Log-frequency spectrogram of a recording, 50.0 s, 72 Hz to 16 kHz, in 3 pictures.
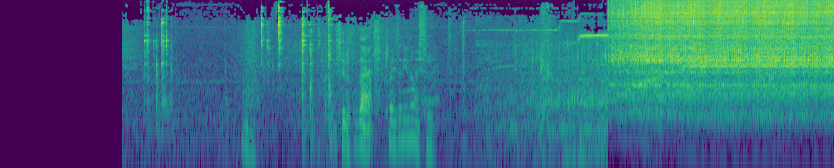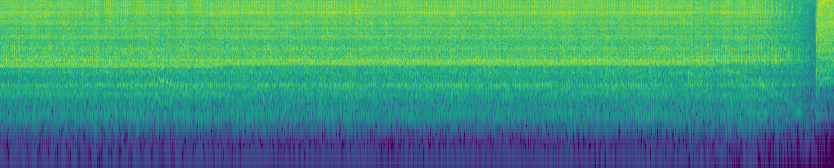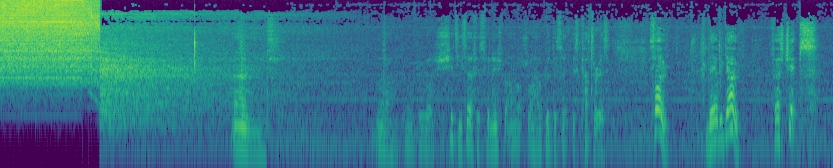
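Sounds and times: milling machine cutting metal: 0:12.1 - 0:38.0.

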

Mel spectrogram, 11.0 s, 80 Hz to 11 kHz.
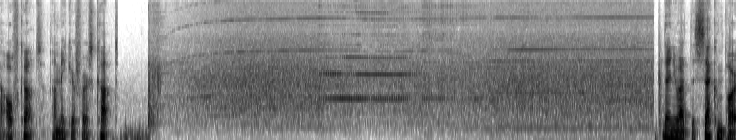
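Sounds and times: saw blade cutting board: 0:02.2 - 0:09.9
table saw whining: 0:02.2 - 0:09.9.

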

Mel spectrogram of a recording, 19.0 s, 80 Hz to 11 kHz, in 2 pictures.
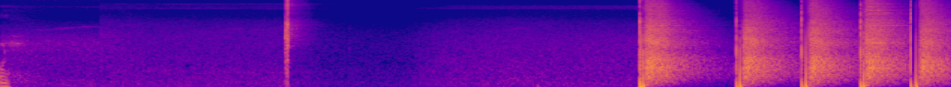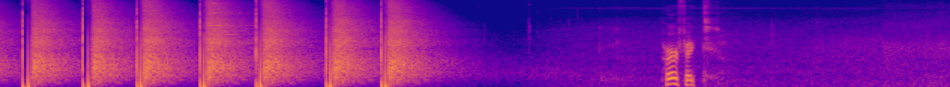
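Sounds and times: pistol shots with ringing echo: 0:06.4 - 0:14.2.

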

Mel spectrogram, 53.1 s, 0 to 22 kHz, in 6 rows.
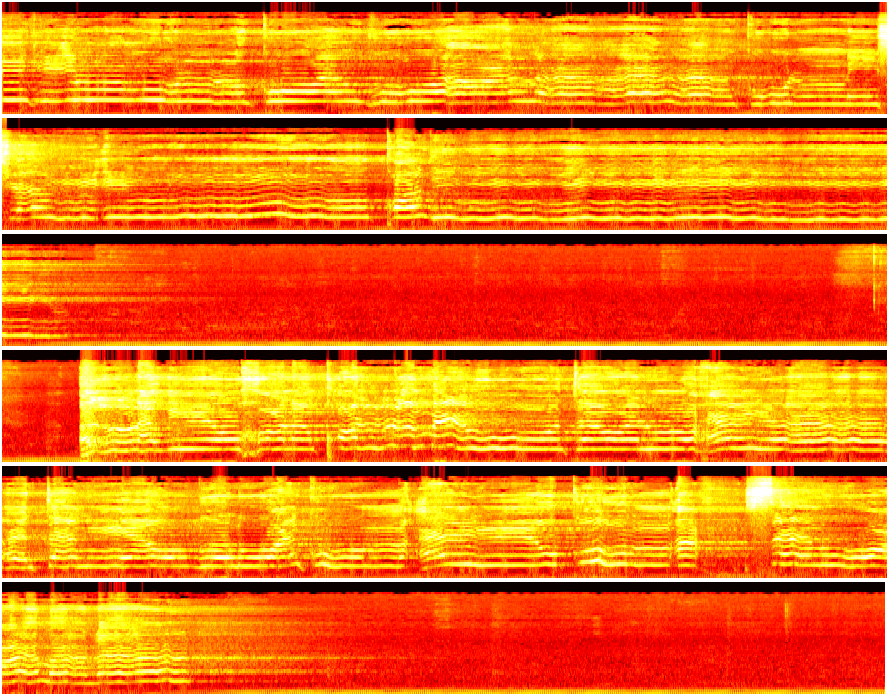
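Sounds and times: man reciting melodically through pa: 0:00.0 - 0:20.2, 0:27.1 - 0:48.6
man chanting through a microphone: 0:00.0 - 0:21.1, 0:27.1 - 0:48.7.

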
